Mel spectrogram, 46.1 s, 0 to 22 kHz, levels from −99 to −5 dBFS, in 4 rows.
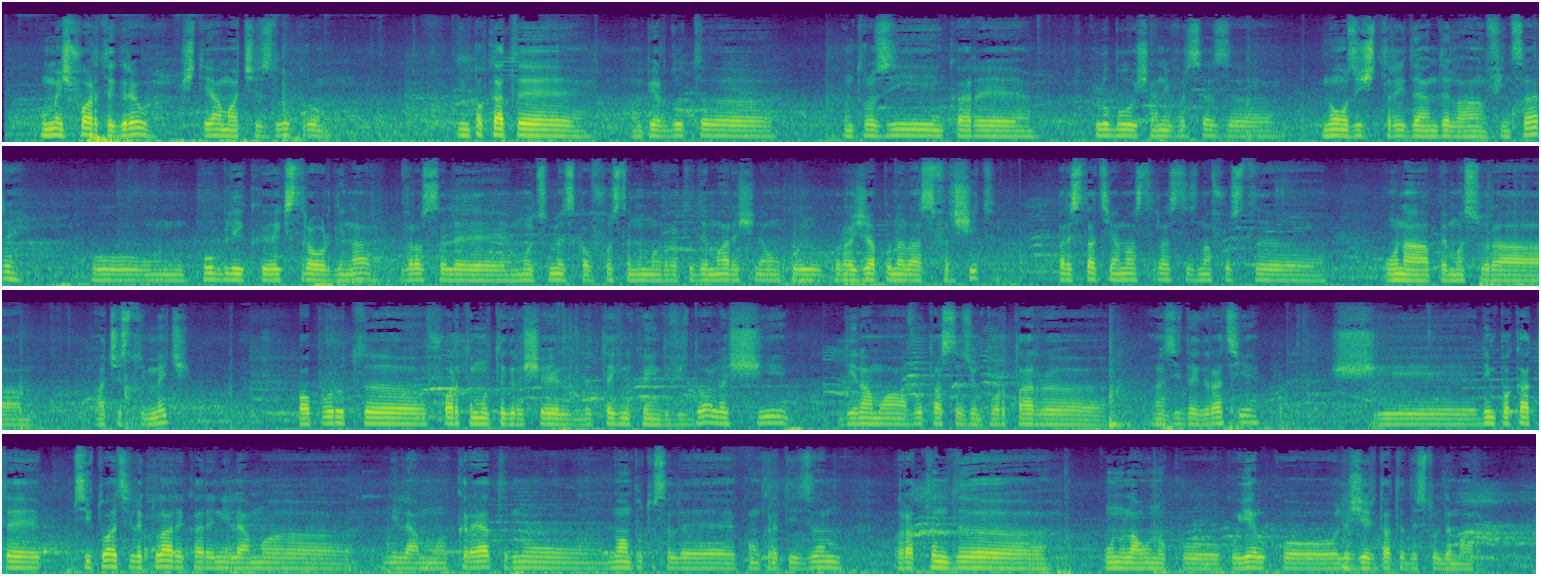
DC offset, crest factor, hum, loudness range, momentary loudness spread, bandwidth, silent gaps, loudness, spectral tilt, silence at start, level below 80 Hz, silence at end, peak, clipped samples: under 0.1%; 22 dB; none; 3 LU; 12 LU; 16 kHz; none; -22 LUFS; -4.5 dB/octave; 0 s; -40 dBFS; 0 s; 0 dBFS; under 0.1%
